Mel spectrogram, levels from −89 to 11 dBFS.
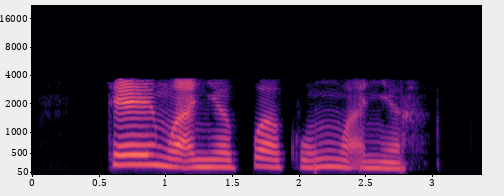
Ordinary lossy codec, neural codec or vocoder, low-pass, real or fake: MP3, 32 kbps; none; 3.6 kHz; real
